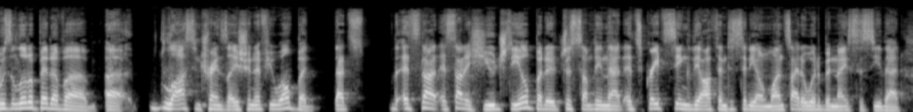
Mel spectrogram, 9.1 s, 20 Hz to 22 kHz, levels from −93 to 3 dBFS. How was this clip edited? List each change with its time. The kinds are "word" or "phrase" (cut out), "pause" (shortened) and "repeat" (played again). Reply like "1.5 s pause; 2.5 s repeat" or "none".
1.0 s pause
